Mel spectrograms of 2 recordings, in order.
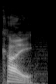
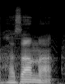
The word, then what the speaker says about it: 峡: Japanese does have a kanji character for gorge, this one, which is pronounced kai or hazama.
